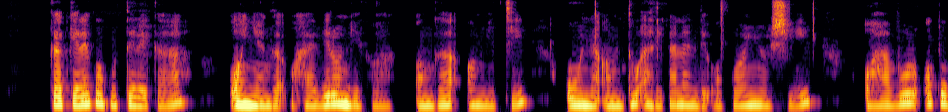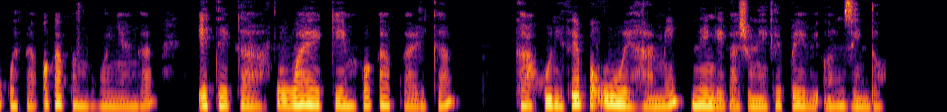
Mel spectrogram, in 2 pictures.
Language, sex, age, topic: Oshiwambo, female, 18-24, agriculture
